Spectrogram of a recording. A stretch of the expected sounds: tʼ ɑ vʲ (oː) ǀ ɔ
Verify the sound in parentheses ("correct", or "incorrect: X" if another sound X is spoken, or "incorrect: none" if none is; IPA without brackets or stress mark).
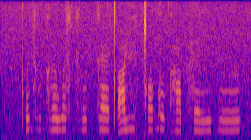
incorrect: ɵː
